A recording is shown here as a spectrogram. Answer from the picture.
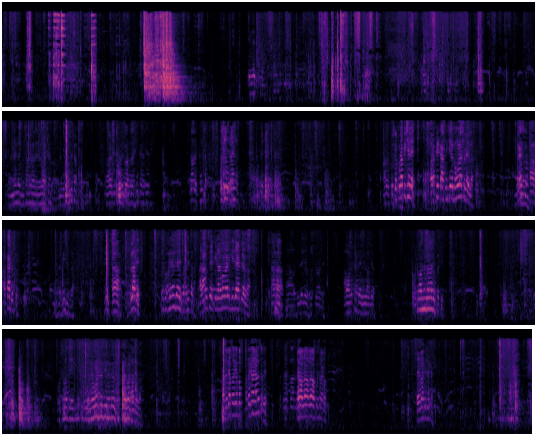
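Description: Short bursts of bird calls, repeated many times with gaps between, and one loud sharp knock about two seconds in.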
